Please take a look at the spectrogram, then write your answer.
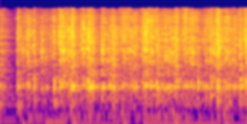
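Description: A spoon stirs a fresh cheese mixture in a bowl, close rhythmic scraping and soft sloshing strokes repeated several times, with no voices.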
